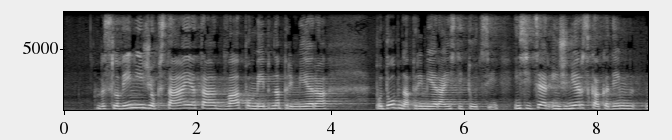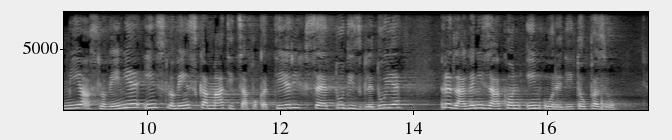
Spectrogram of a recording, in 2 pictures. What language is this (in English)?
Slovenian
